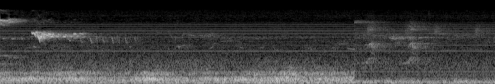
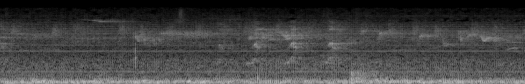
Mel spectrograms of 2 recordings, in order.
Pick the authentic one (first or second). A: first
